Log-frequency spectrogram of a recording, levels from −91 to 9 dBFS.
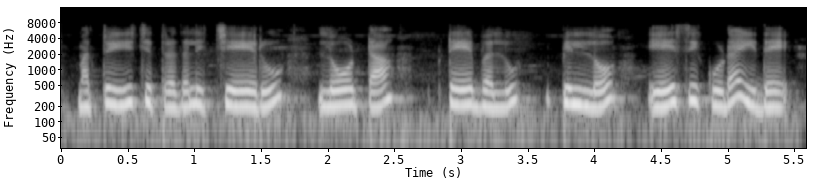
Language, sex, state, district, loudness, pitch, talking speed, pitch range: Kannada, female, Karnataka, Bangalore, -13 LUFS, 210 Hz, 105 wpm, 195-230 Hz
